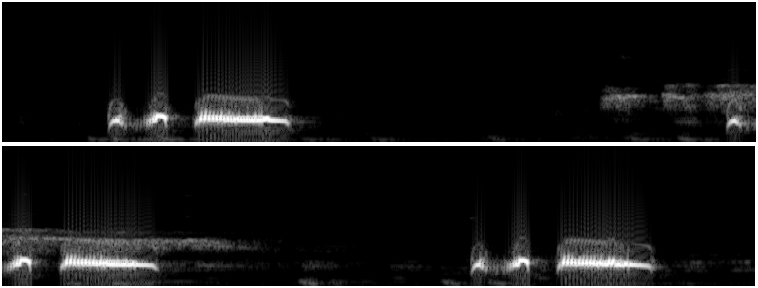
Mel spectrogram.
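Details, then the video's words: Urging 'thúc' coo of a spotted dove, played as a lure to excite wild doves for trapping: three mellow, low coo phrases about three seconds apart, each with quick lead-in notes and a drawn-out final coo, and a faint higher tone behind the middle one. "Giọng cu gáy thúc hay, anh em mở lên kích bổi rất hiệu quả"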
